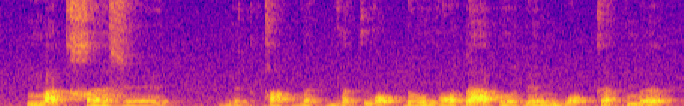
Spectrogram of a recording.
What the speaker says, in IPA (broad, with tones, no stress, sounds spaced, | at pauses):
m a̰˦ k χ ɜ˨ z ø˨ | b ø˨ k q a˨ ʔ b ɜ˨ k b w ə˦ k w ɔ̰˨ ʔ ɗ o˨ w ɔ˧ ɗ a˦ ʔ o˨ ɗ ø˧ n b ɔ̰˨ ʔ k ɜ˦ k m ə̰˦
